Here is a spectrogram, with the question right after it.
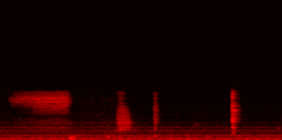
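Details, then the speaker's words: Mechanical ventilator sounds heard during a podcast recorded by its ventilator-dependent host: breathy hiss of airflow, then short puffs and soft clicks over a steady low hum in a quiet room. "That noise you're hearing is my ventilator, and thank you for tuning in to Page Turners They Were Not, my Star Wars podcast."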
